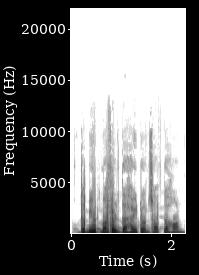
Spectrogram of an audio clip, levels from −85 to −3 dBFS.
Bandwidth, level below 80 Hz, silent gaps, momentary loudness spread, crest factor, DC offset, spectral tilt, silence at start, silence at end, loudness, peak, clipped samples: 10.5 kHz; -48 dBFS; none; 7 LU; 16 dB; under 0.1%; -8 dB/octave; 0.15 s; 0 s; -17 LUFS; -2 dBFS; under 0.1%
